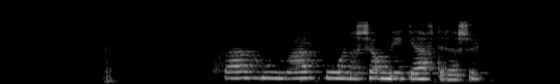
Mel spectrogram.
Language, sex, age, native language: Icelandic, female, 11, Icelandic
